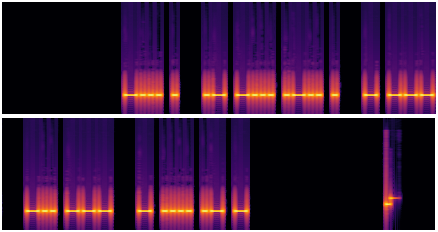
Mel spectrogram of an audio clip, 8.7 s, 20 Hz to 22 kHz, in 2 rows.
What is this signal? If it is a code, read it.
Morse code, heard as a keyed tone, about 30 wpm, 700 Hz. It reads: BE ABLE TO DO THAT
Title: Sets of 5 Words Encore2 30wpm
